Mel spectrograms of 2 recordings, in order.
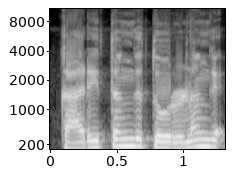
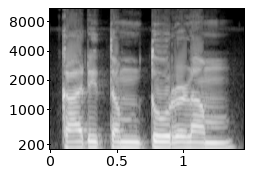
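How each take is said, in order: First: Both words end with an 'ng' sound. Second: Both words end with an 'm' sound. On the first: It is read the Prakrit way. The speaker calls it right. "ऐसे ही पढ़ा जाएगा इसे" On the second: It is read the Sanskrit way. The speaker calls it wrong. "इसे हम संस्कृत की तरह नहीं पढ़ेंगे ... इसको ऐसे नहीं पढ़ा जाता है"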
